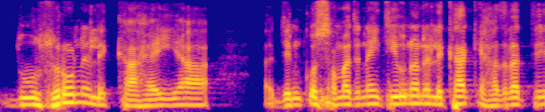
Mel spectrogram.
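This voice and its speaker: A man talks at medium pitch, with vocal fry in his voice. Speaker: Shia cleric giving majlis. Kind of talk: religious sermon (majlis). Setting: gathering with audience. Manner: emphatic.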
